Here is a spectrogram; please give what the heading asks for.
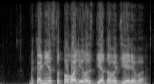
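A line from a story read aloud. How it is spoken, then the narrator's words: Old woman, laughing loudly. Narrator (Russian): сказала бабка и опять захохотала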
